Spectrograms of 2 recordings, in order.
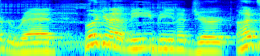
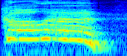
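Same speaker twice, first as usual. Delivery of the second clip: mock very high, long, drawn-out yell; 12 semitones higher than usual. Telling a story, the speaker re-enacts yelling a name in a cafeteria. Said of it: "I just start yelling his name".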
